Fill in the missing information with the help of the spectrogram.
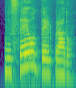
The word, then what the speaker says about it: Museo del Prado: 스페인어로는 뭐라고 해요? 무세오 델브라도 무세오 델브라도 Museo del Prado.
